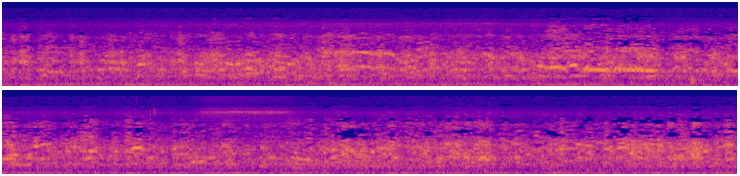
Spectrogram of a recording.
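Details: Noi, bantam and crossbred chickens raised free-range in a spacious yard during the day; a busy chorus of clucks and cackles with a rooster-like drawn call near the middle, steady and continuous over outdoor background noise.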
